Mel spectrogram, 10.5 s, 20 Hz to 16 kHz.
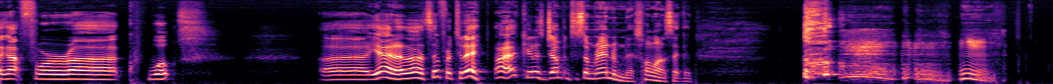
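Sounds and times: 
speech: 0.0s - 2.1s, 3.2s - 7.2s, 8.4s - 10.1s
man clearing throat: 8.0s - 10.1s.

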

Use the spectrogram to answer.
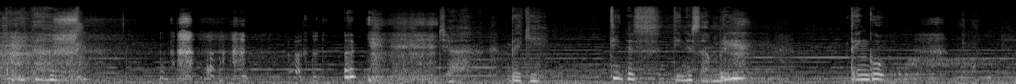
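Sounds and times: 
speech: 0.5s - 1.0s, 5.2s - 7.6s, 8.6s - 9.0s
girl whimpering and crying in darkness: 0.6s - 4.4s.

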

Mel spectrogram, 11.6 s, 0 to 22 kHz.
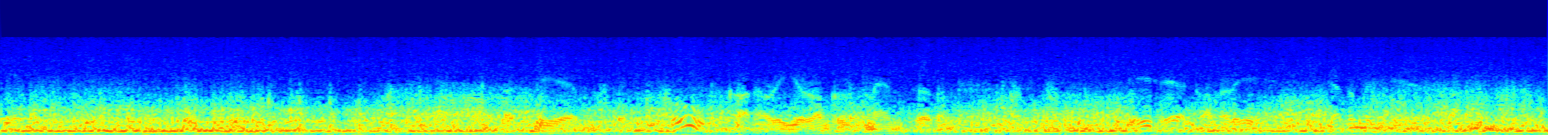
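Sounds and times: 
deep continuous rolling thunder: 0.0s - 11.6s.

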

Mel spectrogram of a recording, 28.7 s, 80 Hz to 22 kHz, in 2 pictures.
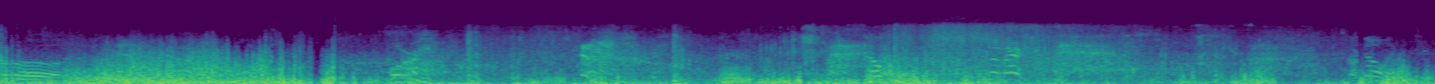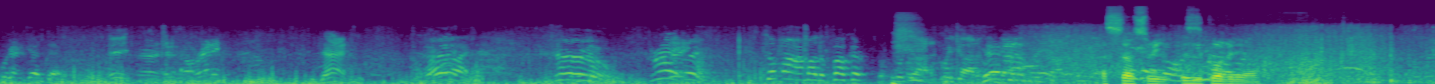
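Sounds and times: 
heavy gear boat raft capsizing mid-river in rough rushing water: 0.0s - 28.6s
wind buffeting the microphone: 0.0s - 28.6s
speech: 25.4s - 27.2s
people shouting indistinctly: 27.7s - 28.2s.

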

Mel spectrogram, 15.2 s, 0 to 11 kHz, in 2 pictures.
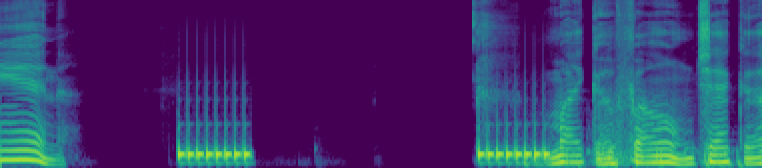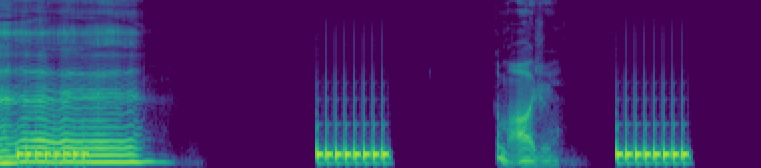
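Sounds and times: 
speech: 0.0s - 0.7s, 5.6s - 9.1s, 12.7s - 13.2s
phone ringtone trilling: 1.8s - 2.6s, 4.8s - 5.8s, 10.8s - 11.6s, 13.8s - 14.6s.

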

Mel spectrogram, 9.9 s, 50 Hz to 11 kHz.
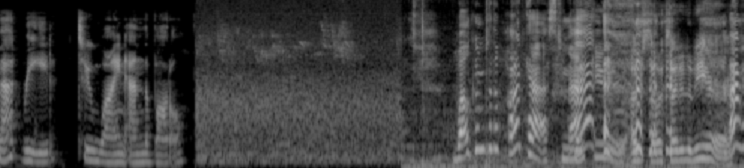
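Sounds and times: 
speech: 0.0s - 2.8s, 5.4s - 9.9s
birds chirping outdoors on a sunny summer day in Napa Valley: 2.6s - 5.4s
laughter: 7.6s - 9.9s.

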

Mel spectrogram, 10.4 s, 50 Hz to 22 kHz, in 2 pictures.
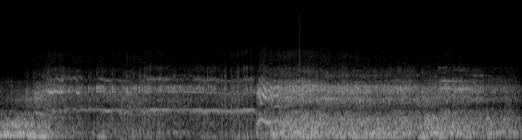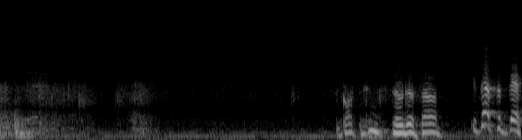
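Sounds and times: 
tyres screeching in a long skid: 0.2s - 5.9s
car crash: 0.2s - 6.0s
speech: 9.2s - 10.4s.

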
